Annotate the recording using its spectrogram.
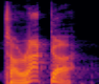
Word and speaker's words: Taraka: So I'm going to play a song by Gordo, and it's called Taraka. Don't even know if that's how it's pronounced, but it's spelled T-A-R-A-K-A. – Taraka. – Taraka. – Sounds right to me.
